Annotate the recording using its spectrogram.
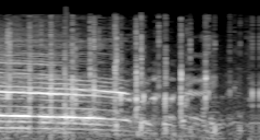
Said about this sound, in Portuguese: Uma salva de palmas para ele!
